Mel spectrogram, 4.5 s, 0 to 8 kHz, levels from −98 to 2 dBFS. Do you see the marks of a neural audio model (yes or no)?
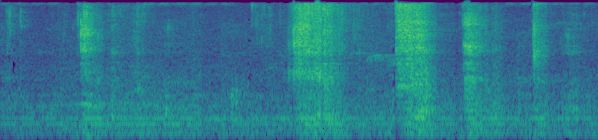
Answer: no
